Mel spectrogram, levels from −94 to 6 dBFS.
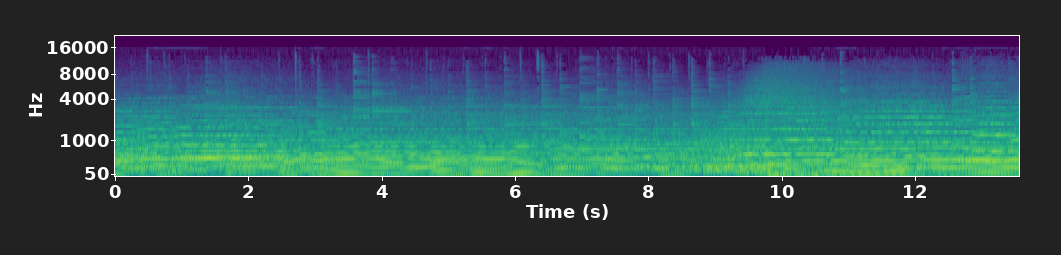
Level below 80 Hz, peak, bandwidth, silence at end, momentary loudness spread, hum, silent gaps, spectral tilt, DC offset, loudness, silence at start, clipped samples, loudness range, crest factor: -30 dBFS; -4 dBFS; 13.5 kHz; 0 s; 6 LU; none; none; -7.5 dB/octave; under 0.1%; -19 LUFS; 0 s; under 0.1%; 4 LU; 14 dB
